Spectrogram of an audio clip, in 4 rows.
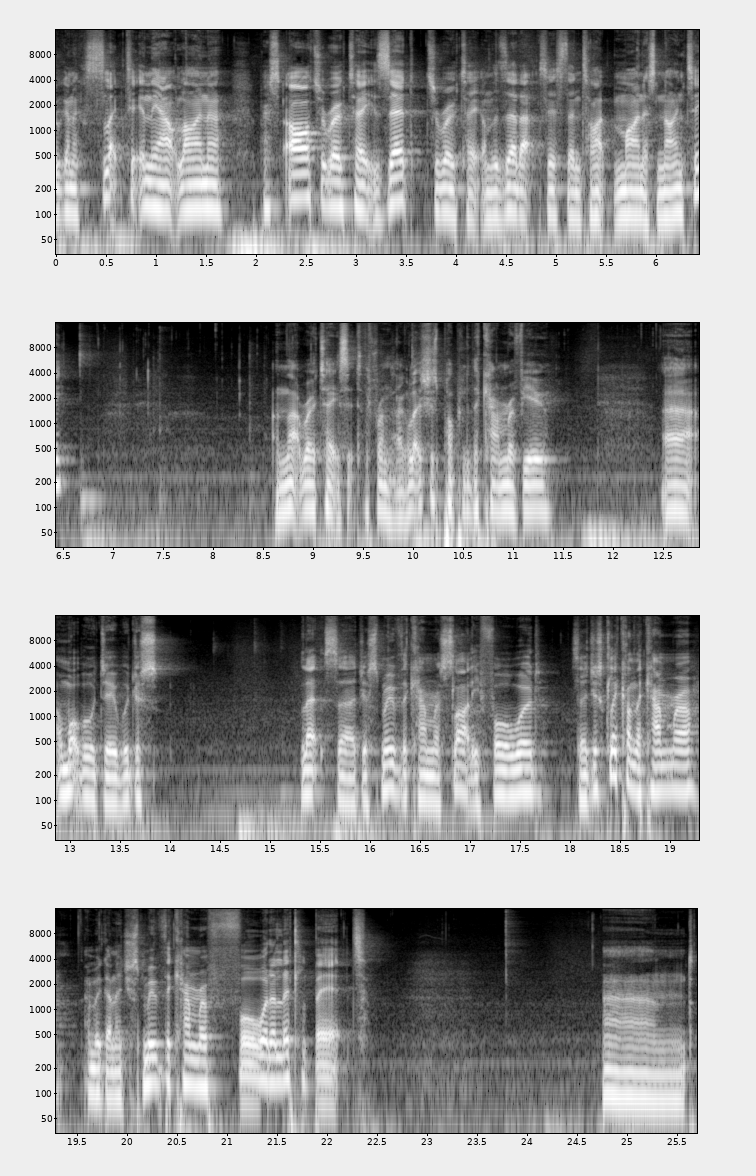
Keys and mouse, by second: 2.3 r, 7.5 middle click, 8.8 middle click, 10.0 KP_0, 13.3 shift+`, 16.2 click, 18.6 click, 20.3-23.8 drag.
